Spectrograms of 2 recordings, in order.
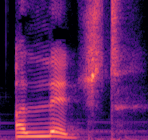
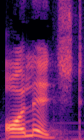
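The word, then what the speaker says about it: alleged: national government next is अ लेज्ड अ लेज्ड इट्स नॉट ऑलज्ड इट इज़ अ लेज्ड अलेज्ड और लेज्ड पर इसका stress से अलेज्ड अलेज्ड यानी कथित क्लेम्ड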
